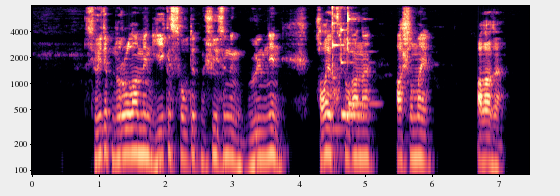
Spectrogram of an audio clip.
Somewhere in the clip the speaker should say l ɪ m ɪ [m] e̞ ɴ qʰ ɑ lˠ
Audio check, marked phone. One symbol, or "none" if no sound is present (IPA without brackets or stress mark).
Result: n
